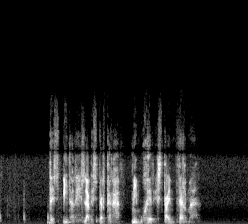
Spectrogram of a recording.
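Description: A man speaks sharply and angrily up close.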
